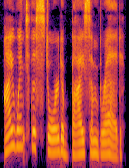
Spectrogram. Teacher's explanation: You would not say, "I went to the store to buy some bread." You would say, "I went to the store to buy some bread." The key information, store and bread, gets the emphasis.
